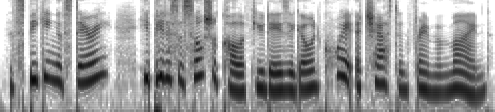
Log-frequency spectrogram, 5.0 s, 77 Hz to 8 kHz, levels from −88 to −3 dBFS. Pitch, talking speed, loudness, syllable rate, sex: 240 Hz, 255 wpm, -17 LUFS, 6.1 syllables/s, female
